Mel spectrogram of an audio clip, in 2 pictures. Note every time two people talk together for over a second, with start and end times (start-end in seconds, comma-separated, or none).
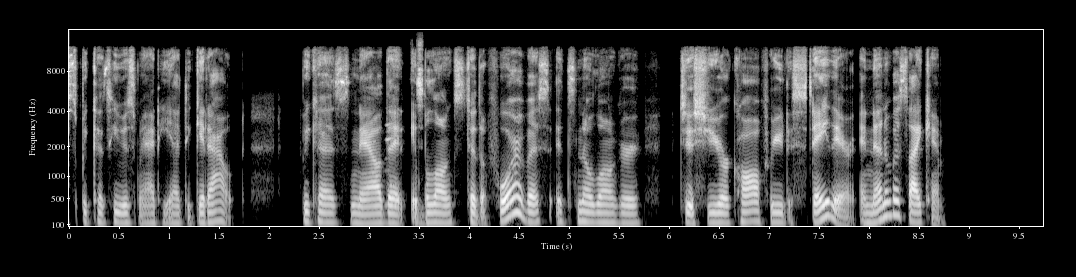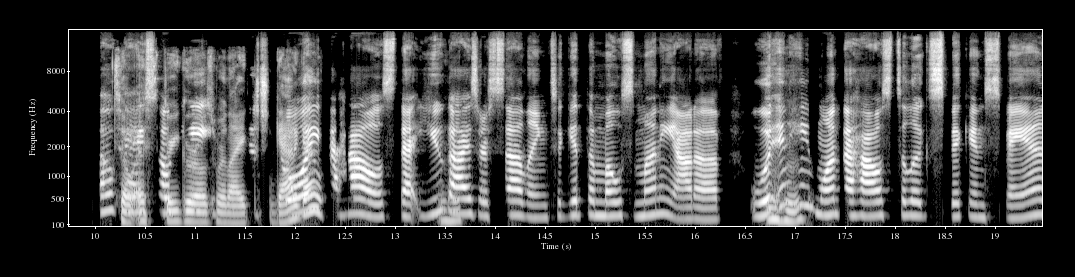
10.2-12.3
